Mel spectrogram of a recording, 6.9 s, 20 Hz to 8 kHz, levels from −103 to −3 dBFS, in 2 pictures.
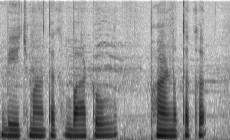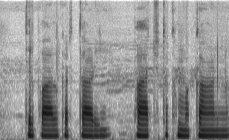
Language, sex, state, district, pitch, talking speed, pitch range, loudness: Garhwali, male, Uttarakhand, Uttarkashi, 120 Hz, 105 wpm, 120-125 Hz, -19 LUFS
